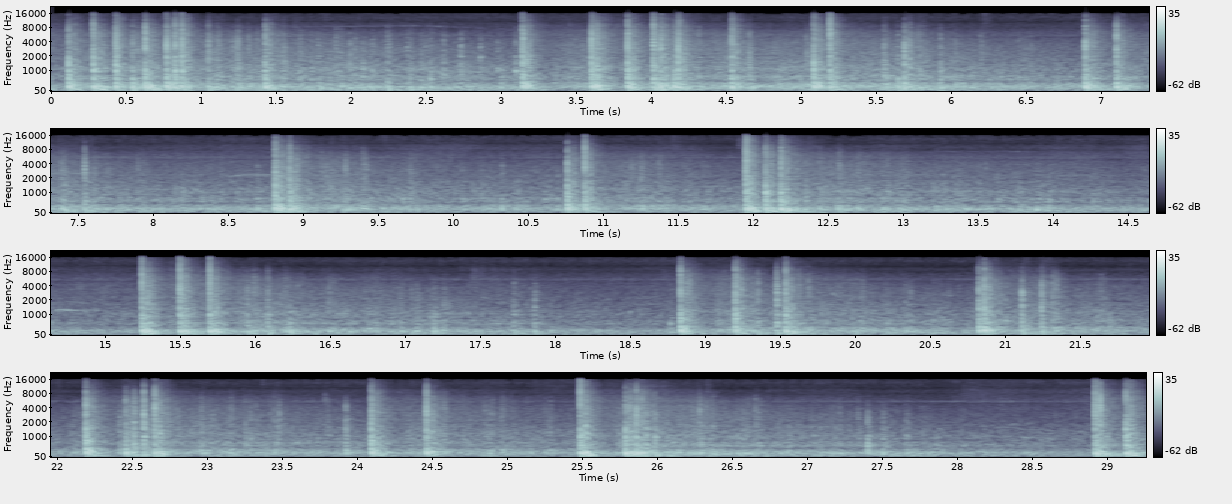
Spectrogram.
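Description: Aerial firework shells bursting: about two dozen sharp booms at irregular intervals, some in quick pairs, over a continuous low din of further bangs and their echoes.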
